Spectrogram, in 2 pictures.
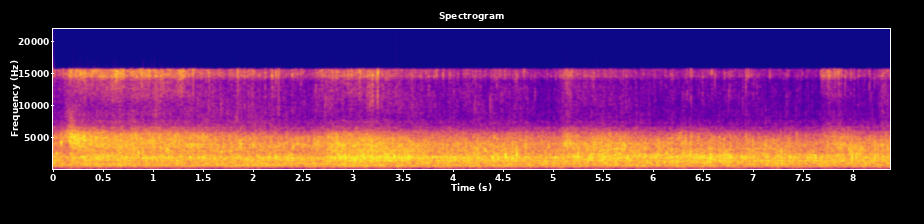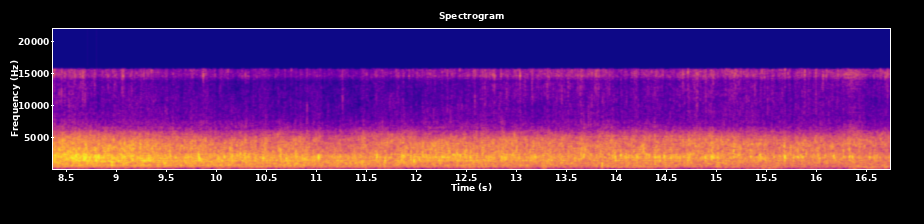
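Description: Chicken kabab pieces deep-frying in hot oil, a steady sizzling hiss that eases slightly toward the end.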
